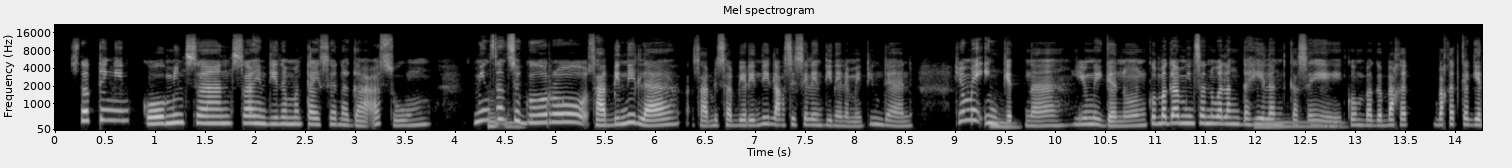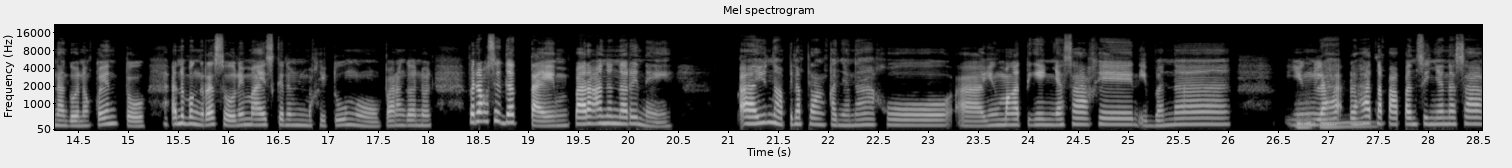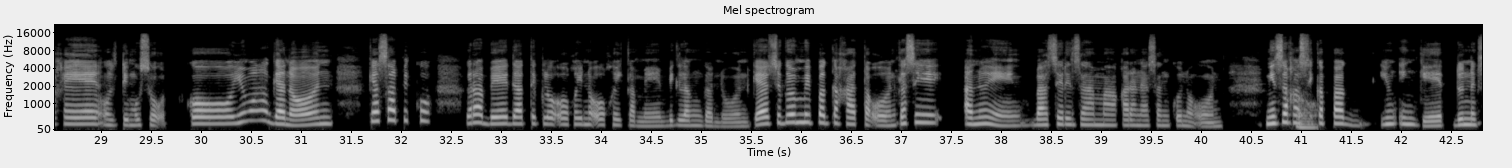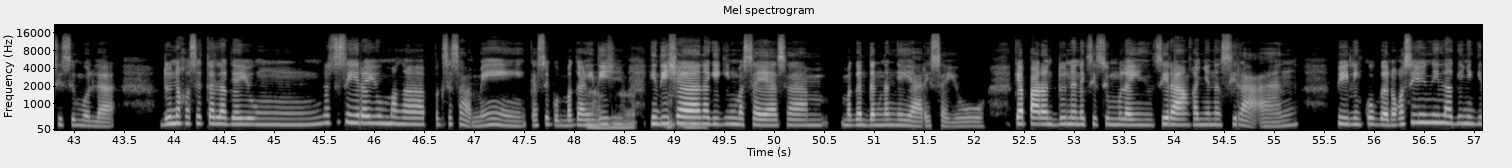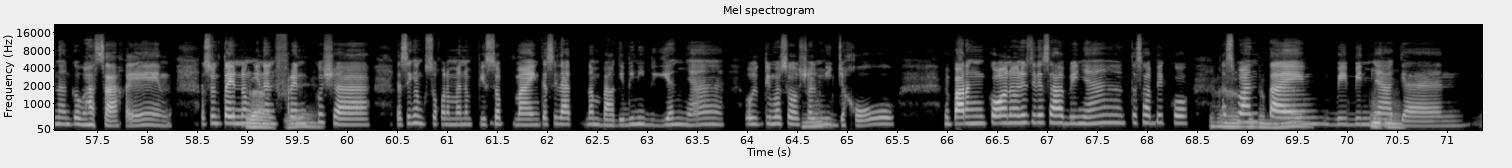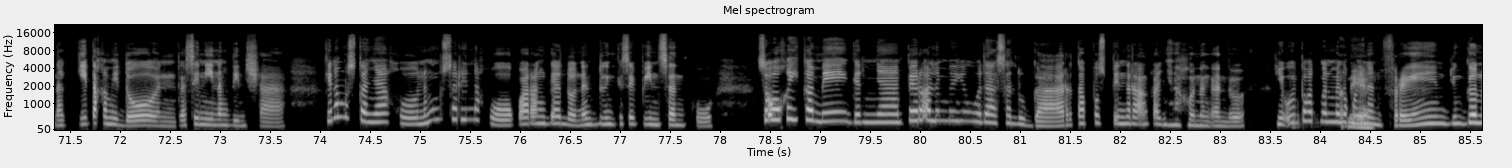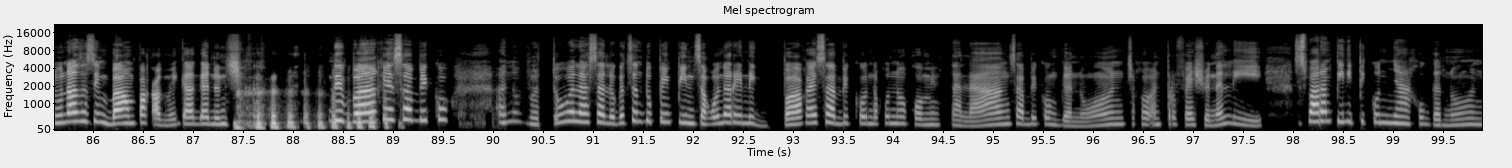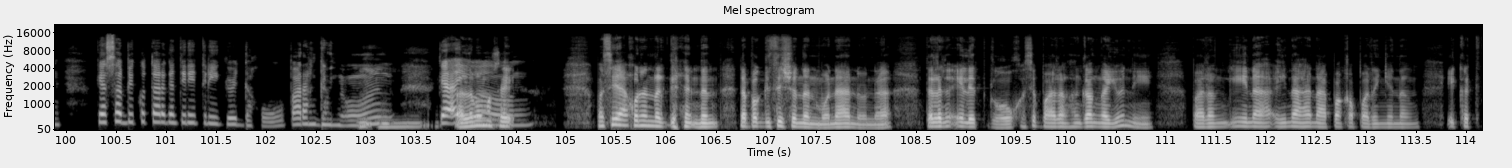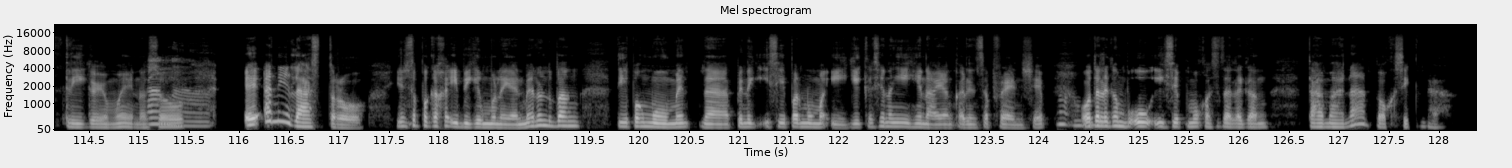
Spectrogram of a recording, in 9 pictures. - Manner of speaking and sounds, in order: laughing while speaking: "siya"
- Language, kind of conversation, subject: Filipino, podcast, Paano mo hinaharap ang takot na mawalan ng kaibigan kapag tapat ka?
